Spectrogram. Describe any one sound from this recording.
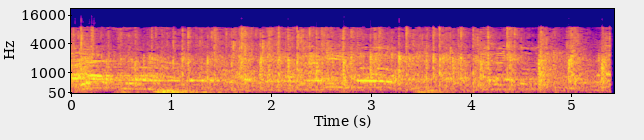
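A crowd of guests claps along rhythmically.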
